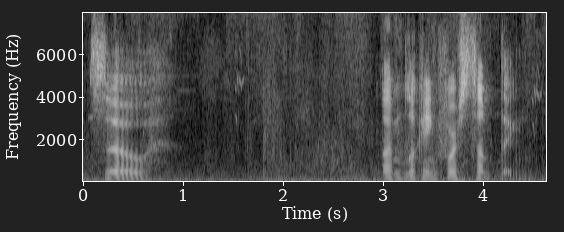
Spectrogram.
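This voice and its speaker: A low-pitched man talks through his gameplay at an unhurried, halting pace, filling gaps with ums and uhs and sounding sniffly from a cold. His tone is bright and forward despite the low pitch. Faint game noise runs underneath. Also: expressive, creaky. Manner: halting, many ums and uhs, chuckles often. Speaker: gaming channel host. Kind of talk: casual gameplay commentary.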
